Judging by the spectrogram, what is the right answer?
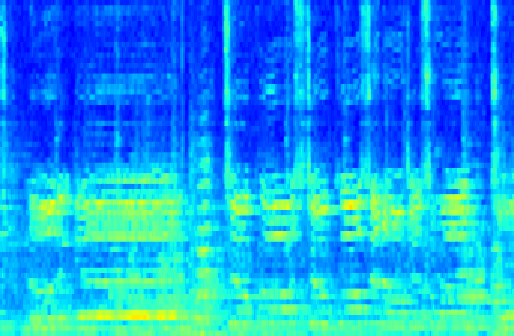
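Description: School band of brass and saxophones playing a slow piece, with long held notes.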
